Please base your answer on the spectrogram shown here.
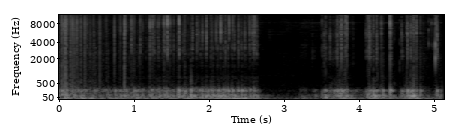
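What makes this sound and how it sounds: Long pointed acrylic nails scratch across a black metal mesh microphone grille, making a dense, continuous rasping scrape with a heavy low rumble underneath. The scratching stops briefly just before the three-second mark, then resumes in a few quick bursts.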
